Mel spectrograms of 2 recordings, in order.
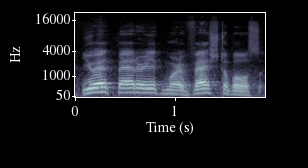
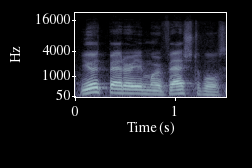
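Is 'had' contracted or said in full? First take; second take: full; contracted. First: The word 'had' is pronounced fully and separately. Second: The word 'had' is reduced onto 'you'. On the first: "라고 하겠지만" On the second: "원어민들은 You'd better, ... 이렇게 줄여서 얘기한다고요"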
